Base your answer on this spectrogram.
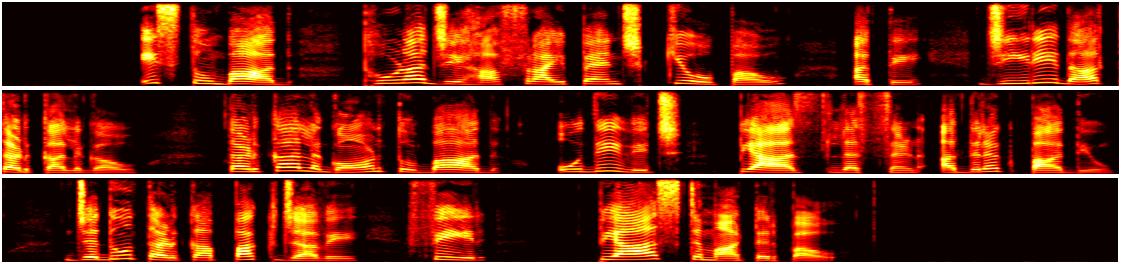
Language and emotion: Punjabi, neutral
